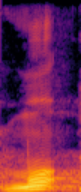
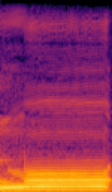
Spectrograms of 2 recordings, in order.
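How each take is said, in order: First: The vowel is cut off with a glottal catch. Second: The vowel flows on without a glottal catch. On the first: The speaker calls it right. "Huruf hamzah yang sukun di tengah-tengah kata dihentakkan" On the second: The speaker calls it wrong. "jangan mu, jangan begitu"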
